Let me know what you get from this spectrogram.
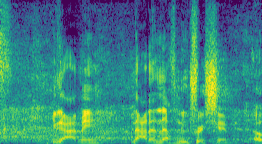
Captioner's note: audience laughs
